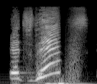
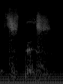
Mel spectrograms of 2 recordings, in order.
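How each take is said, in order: First: It is said loudly. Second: It is said very quietly.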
